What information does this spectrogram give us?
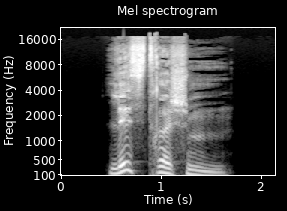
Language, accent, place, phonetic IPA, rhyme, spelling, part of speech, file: German, Germany, Berlin, [ˈlɪstʁɪʃm̩], -ɪstʁɪʃm̩, listrischem, adjective, De-listrischem.ogg
- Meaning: strong dative masculine/neuter singular of listrisch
